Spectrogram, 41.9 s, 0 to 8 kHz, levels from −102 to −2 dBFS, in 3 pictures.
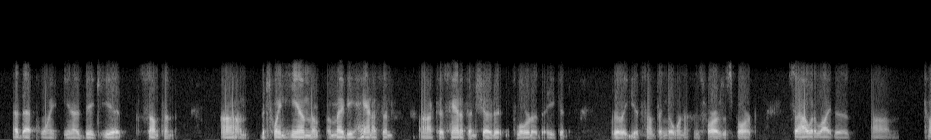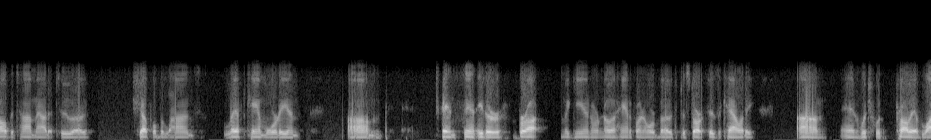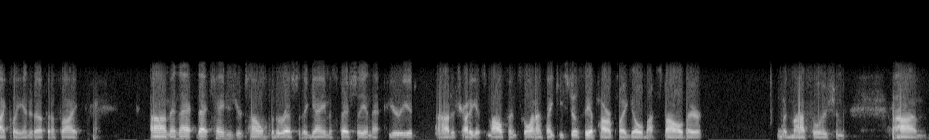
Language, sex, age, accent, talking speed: English, male, 40-59, American, 170 wpm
